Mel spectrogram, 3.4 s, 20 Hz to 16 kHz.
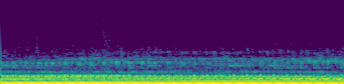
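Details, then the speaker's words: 2009 Chevy Tahoe V8, rebuilt about 9 months earlier, stage two truck cam, after fixing low oil pressure and smoke issues: deep steady rumble settling to even idle after a cold start, no knocks or ticks, healthy. "this is also uh TR stage two Truck cam doesn't sound much different but we'll let it warm up then we'll bring it back"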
